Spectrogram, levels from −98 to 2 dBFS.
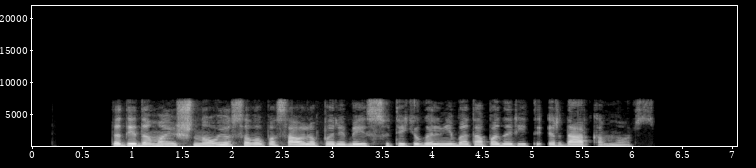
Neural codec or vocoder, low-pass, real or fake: none; 7.2 kHz; real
